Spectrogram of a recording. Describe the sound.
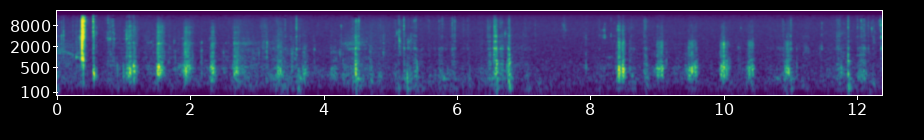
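Crunchy pizza- and basil-flavoured snacks being eaten, with many quiet, crisp bites and chewing crunches in irregular bursts separated by near-silent pauses.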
